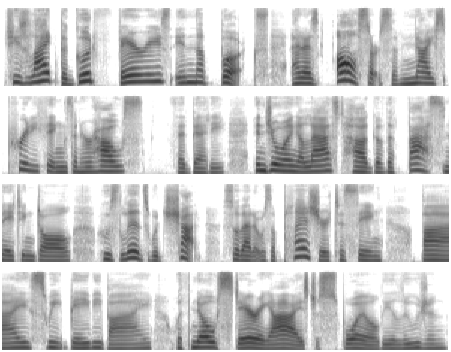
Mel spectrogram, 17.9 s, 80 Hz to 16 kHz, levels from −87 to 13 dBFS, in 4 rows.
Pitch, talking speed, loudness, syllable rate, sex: 210 Hz, 180 wpm, -20 LUFS, 4.5 syllables/s, female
